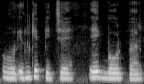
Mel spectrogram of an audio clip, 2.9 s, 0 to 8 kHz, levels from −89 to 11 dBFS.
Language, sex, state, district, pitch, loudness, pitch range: Hindi, male, Rajasthan, Jaipur, 140 Hz, -14 LUFS, 135-155 Hz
